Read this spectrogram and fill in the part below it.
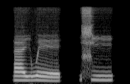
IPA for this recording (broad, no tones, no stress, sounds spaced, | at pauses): æ i̯ w e | ɕ i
